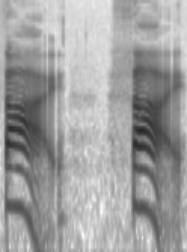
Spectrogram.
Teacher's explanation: my mouth is already moving to the next vowel sound as I'm making my TH sound. So they're very closely connected.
